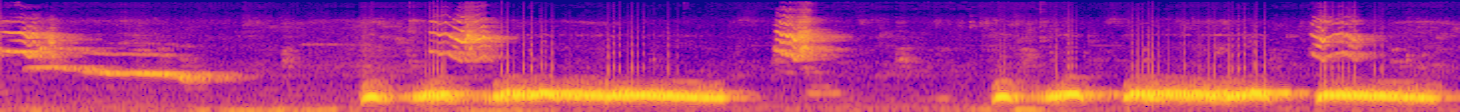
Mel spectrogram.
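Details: Loud-voiced Spotted dove from Indonesia cooing in deep, drawn-out notes after a short descending whistle at the start, with two coo phrases separated by a brief gap and scattered sharp high chirps from other birds.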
